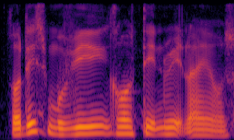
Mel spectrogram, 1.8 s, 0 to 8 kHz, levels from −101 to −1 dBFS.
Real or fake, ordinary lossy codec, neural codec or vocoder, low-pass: real; none; none; 7.2 kHz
